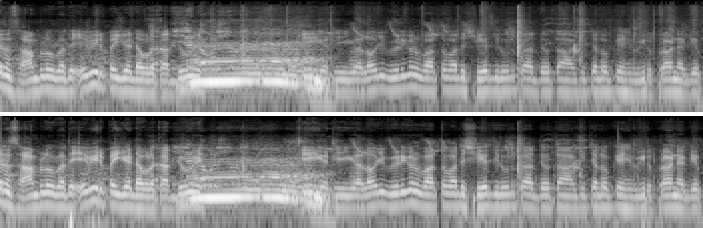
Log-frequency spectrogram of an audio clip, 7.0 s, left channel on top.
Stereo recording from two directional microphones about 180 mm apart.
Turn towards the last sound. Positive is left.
turn(degrees=-5)  # may be behind; listen again after turning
